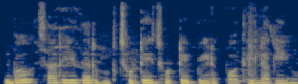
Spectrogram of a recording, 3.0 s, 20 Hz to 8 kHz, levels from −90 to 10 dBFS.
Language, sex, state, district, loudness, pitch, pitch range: Hindi, female, Uttar Pradesh, Muzaffarnagar, -18 LUFS, 200 Hz, 185-210 Hz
